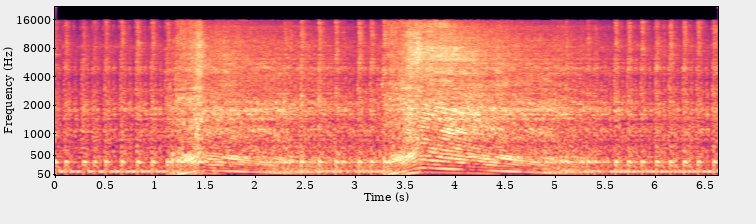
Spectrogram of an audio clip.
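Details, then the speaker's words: Kawasaki Ninja two-stroke after compression/carbon work, stock exhaust, weak battery: crisp buzz at idle, revs rise and fall cleanly with no rattle or misfire; sounds smooth. Normal revving. "sama kayak motor Ninja gua kayak gini suaranya Waduh terdengarnya m e masih adem ya guys ya terdengarnya"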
